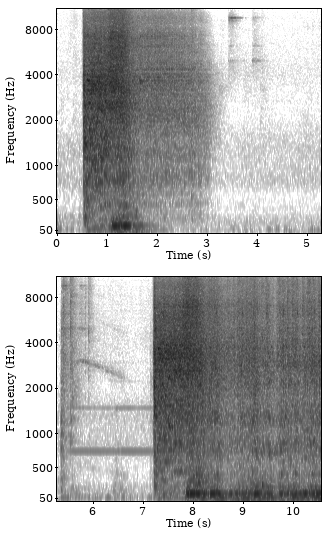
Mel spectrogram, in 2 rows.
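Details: 1999 Ford Mustang GT with Nemak engine, first start: two long cranking bursts, then engine catches and runs with a steady even beat; about 70 psi oil pressure, transmission line leak noticed.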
